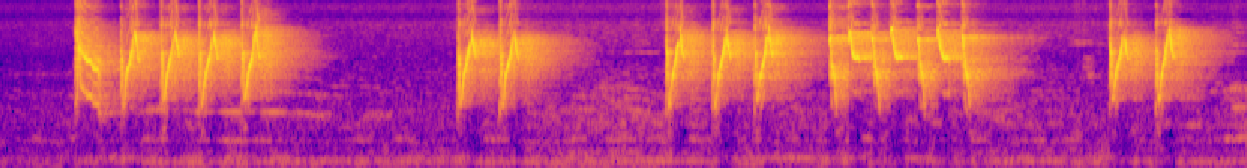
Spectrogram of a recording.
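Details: Bar-winged prinia male calling for a female, repeating short bursts of bright, piercing chirps that drop in pitch, several notes per burst, spaced two to three seconds apart against a quiet humming background.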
